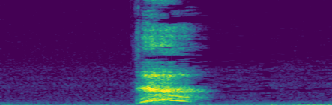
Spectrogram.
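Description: A single short gasp, about half a second long: a breathy voiced intake whose pitch rises and then falls.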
